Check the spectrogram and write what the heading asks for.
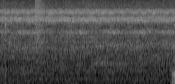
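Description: Insects trilling steadily in a continuous high-pitched chorus.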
